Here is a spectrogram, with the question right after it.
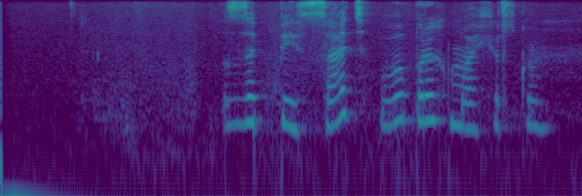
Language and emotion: Russian, neutral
